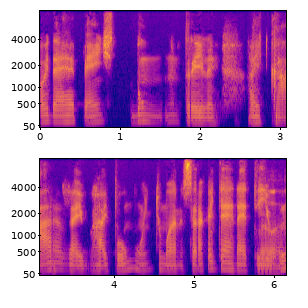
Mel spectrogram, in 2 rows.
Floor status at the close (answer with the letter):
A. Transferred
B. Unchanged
B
